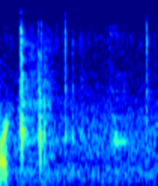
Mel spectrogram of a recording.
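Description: A few faint clicks of hands handling the electric lawn edger's plastic blade guard, over a quiet background; the edger is not running.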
